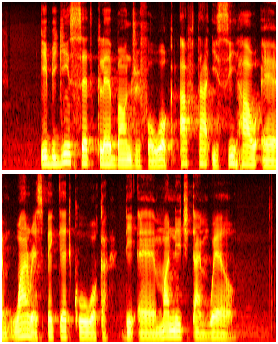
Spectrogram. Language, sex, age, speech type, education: Nigerian Pidgin, male, 30-45, spontaneous, tertiary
